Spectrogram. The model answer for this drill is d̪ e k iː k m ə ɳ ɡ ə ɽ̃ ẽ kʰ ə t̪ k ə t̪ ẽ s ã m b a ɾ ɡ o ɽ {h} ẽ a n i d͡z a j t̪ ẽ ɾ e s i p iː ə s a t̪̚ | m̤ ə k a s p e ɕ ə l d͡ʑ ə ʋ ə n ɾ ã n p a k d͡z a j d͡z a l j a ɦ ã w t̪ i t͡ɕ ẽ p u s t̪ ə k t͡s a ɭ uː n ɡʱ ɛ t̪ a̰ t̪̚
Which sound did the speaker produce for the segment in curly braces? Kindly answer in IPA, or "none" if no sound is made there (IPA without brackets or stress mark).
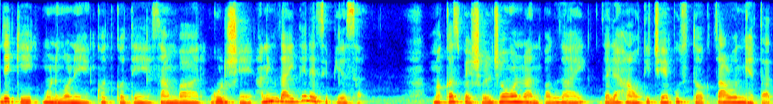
ɕ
